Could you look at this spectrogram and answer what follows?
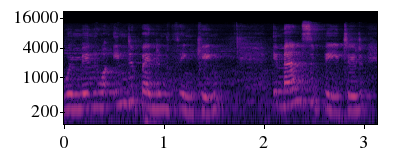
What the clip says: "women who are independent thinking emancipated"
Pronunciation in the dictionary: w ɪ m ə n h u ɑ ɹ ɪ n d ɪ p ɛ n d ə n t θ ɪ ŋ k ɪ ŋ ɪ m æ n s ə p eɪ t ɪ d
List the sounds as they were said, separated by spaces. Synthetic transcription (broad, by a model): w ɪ m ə n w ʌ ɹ ɪ n d ɪ p ɛ n d ə n t θ ɪ ŋ k ɪ ŋ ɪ m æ n s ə p eɪ t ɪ d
